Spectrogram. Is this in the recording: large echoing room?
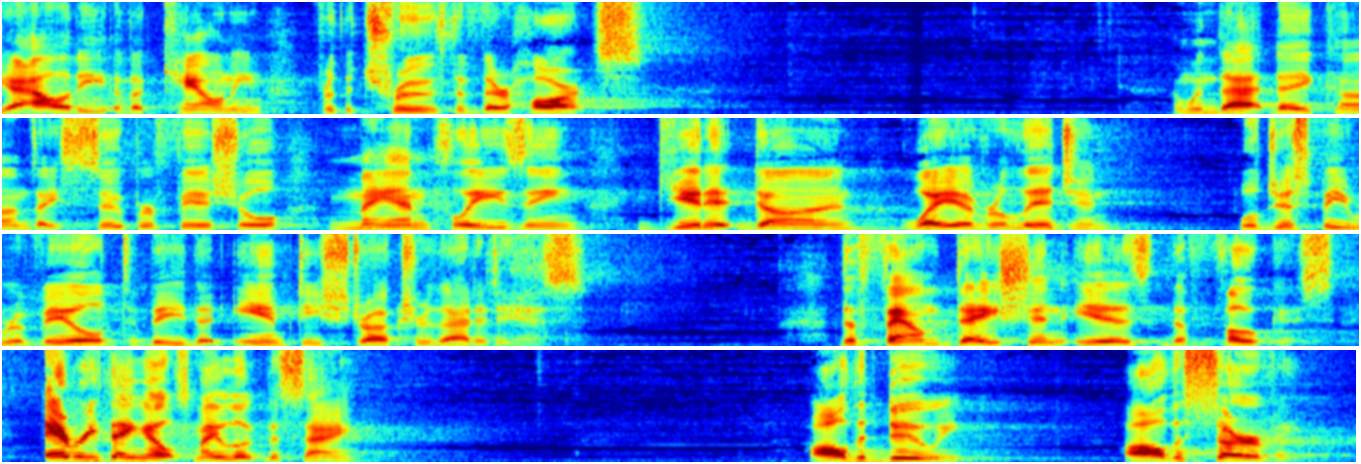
yes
